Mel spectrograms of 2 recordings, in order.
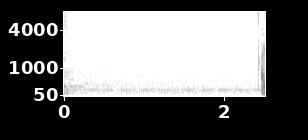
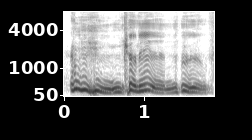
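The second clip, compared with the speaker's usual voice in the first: loud, slow East Texas drawl as Satan; Satan's East Texas drawl; 4 semitones higher, 11 dB louder than usual. Retold or imitated. Pastor voices Satan inviting buyers, East Texas drawl. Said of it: "I don't know why Satan had a East Texas drawl".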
